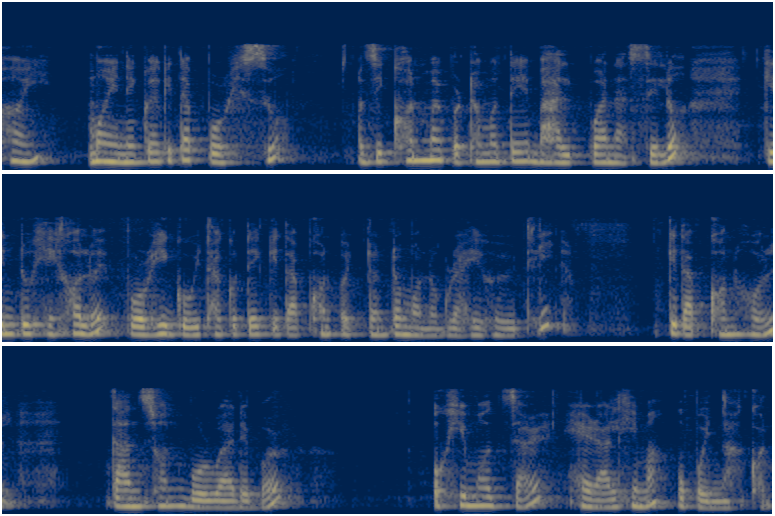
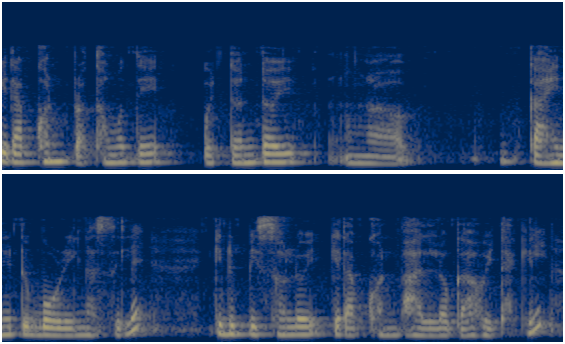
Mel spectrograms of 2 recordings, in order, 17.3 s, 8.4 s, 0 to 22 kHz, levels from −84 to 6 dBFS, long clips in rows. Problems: none marked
